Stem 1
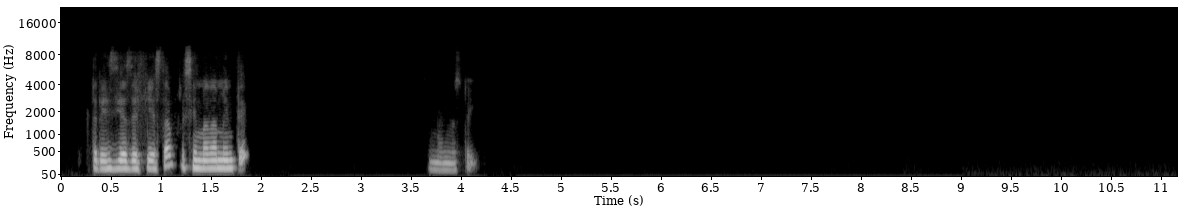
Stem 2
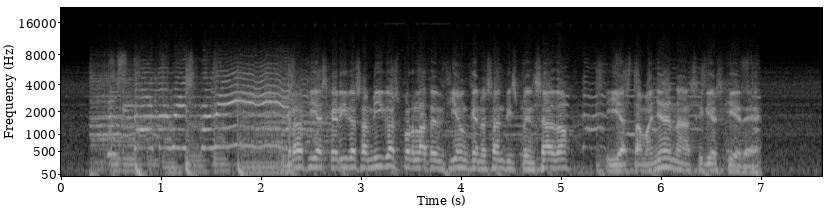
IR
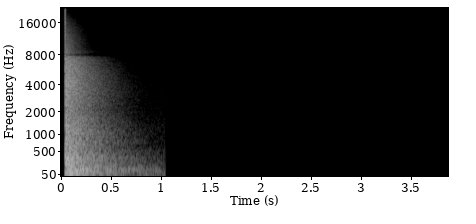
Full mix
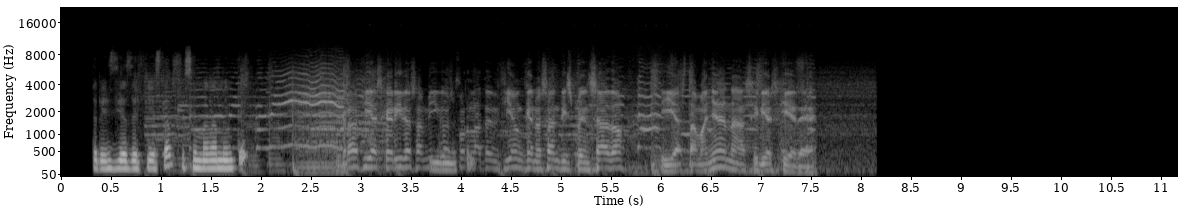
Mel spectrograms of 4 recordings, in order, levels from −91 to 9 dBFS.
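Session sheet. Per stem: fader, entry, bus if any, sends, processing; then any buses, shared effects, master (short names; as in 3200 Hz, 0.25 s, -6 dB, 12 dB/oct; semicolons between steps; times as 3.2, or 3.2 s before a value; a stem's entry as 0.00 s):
-6.5 dB, 0.00 s, no send, expander -48 dBFS
-2.5 dB, 0.55 s, no send, compressor, threshold -29 dBFS, peak gain reduction 8.5 dB; auto duck -10 dB, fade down 0.30 s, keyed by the first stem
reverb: off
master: HPF 100 Hz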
